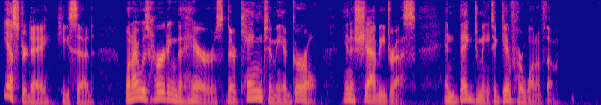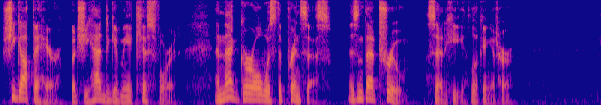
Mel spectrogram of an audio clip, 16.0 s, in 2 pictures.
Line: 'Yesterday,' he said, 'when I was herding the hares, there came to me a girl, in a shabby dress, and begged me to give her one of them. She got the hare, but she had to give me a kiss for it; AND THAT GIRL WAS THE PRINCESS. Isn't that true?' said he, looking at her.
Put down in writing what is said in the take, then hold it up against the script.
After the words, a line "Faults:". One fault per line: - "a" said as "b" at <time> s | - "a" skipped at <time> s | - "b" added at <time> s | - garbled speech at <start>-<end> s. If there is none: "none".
'Yesterday,' he said, 'when I was herding the hares, there came to me a girl, in a shabby dress, and begged me to give her one of them. She got the hare, but she had to give me a kiss for it; AND THAT GIRL WAS THE PRINCESS. Isn't that true?' said he, looking at her.
Faults:
none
